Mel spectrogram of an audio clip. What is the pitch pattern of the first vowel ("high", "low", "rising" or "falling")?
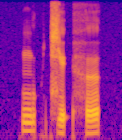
high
